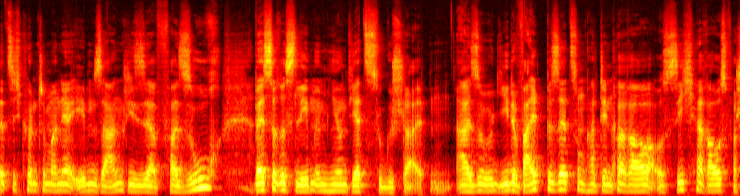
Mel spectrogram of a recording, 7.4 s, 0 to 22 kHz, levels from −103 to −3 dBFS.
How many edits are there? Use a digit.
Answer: 4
